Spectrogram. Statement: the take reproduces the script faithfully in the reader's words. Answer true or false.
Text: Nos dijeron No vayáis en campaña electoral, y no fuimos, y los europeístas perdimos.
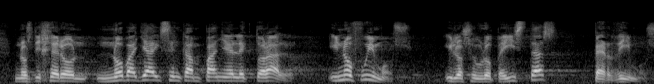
true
